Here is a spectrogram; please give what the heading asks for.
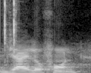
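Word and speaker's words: xylophone: है एक्स से और यहां पे है जाइलोफोन जाइलोफोन में एक्स का उच्चारण किससे हुआ है ज से तो एक्स को हम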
